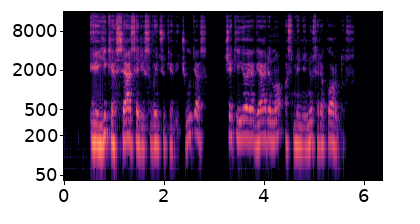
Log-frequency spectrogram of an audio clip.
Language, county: Lithuanian, Kaunas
